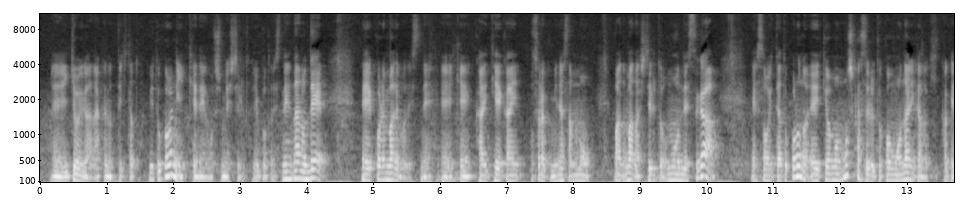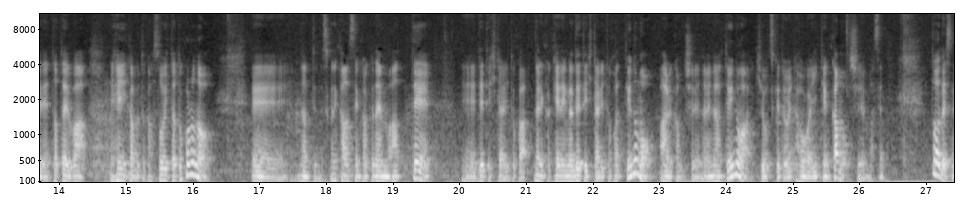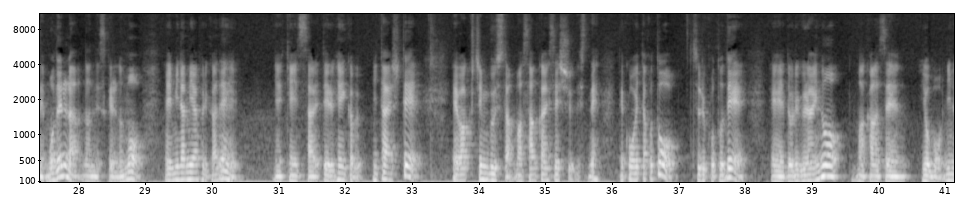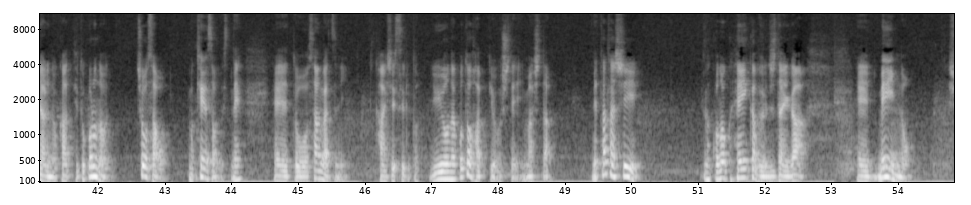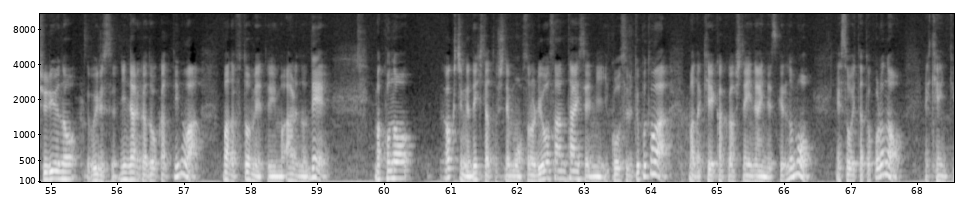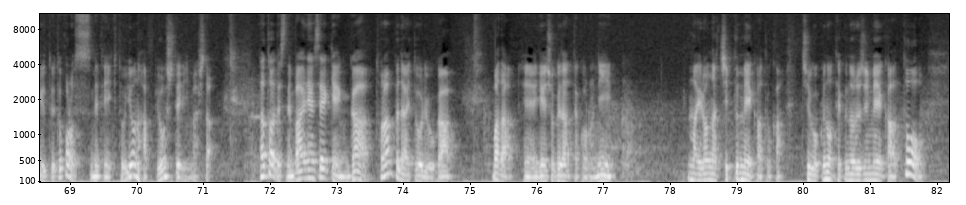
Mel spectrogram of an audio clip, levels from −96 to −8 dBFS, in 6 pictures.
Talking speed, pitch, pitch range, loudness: 390 characters per minute, 100 Hz, 90-120 Hz, -20 LUFS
